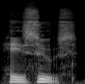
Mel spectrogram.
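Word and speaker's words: Jesús: support arguments for why in Latin and spanish-speaking countries Jesus's name is pronounced hey-zeus which is claimed by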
